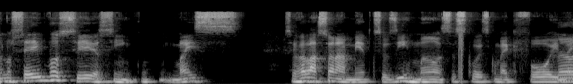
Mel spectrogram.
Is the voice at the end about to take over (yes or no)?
yes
